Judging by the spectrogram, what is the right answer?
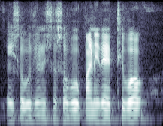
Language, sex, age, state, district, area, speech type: Odia, male, 18-30, Odisha, Malkangiri, urban, spontaneous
